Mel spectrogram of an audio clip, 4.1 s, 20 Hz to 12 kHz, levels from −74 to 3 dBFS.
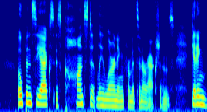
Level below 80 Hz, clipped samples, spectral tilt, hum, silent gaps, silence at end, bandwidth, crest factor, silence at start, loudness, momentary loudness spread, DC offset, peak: -56 dBFS; under 0.1%; -4.5 dB/octave; none; none; 0 s; 12 kHz; 20 dB; 0.35 s; -27 LUFS; 14 LU; under 0.1%; -6 dBFS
